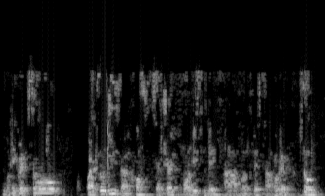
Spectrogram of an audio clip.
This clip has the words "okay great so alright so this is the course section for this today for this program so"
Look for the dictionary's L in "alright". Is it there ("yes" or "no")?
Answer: no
